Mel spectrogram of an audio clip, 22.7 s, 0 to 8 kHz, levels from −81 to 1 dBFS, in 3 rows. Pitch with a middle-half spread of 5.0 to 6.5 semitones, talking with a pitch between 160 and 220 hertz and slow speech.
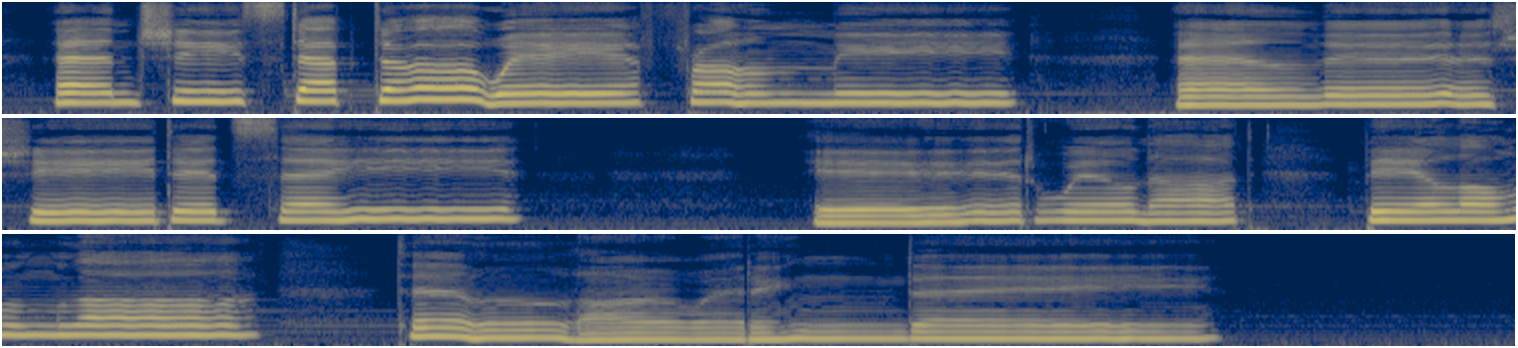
Yes: wide, 5.6 semitones; medium, 185 Hz; slow, 55 wpm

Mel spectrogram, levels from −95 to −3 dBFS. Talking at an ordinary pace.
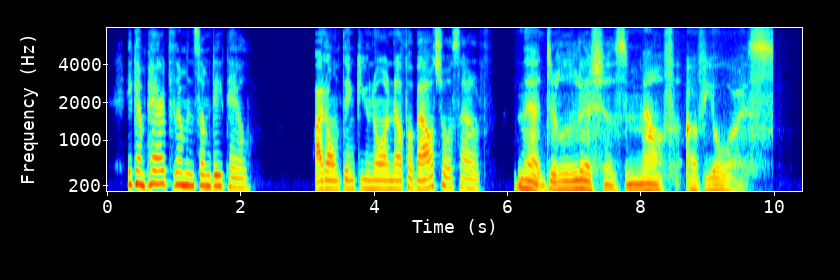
No: slow, 120 wpm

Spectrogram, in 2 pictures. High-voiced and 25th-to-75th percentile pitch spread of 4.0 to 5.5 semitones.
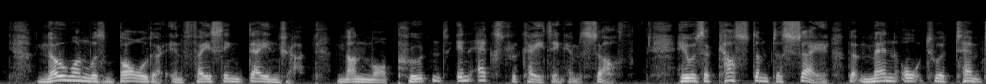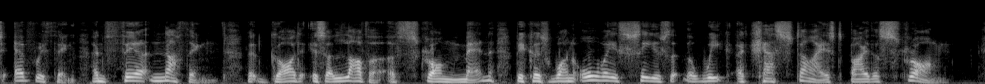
No: medium, 140 Hz; average, 4.3 semitones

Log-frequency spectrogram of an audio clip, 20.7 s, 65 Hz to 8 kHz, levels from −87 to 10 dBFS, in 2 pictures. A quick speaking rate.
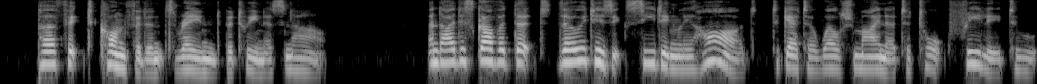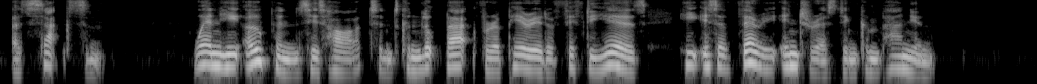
No: slow, 135 wpm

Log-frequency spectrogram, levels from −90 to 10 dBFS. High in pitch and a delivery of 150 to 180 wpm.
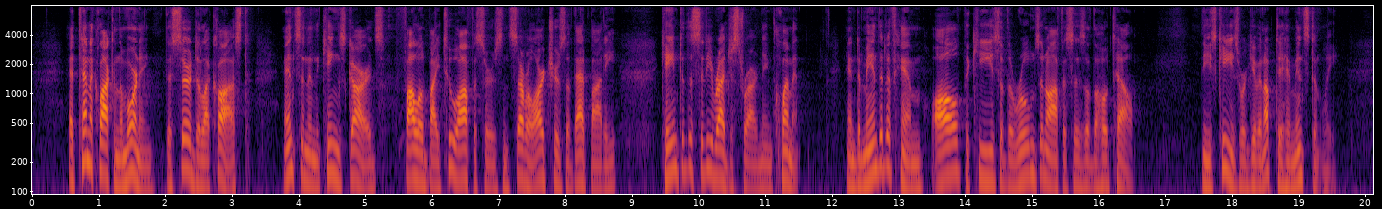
No: low, 110 Hz; average, 165 wpm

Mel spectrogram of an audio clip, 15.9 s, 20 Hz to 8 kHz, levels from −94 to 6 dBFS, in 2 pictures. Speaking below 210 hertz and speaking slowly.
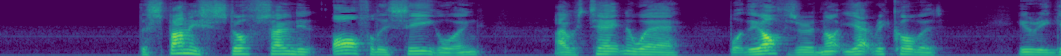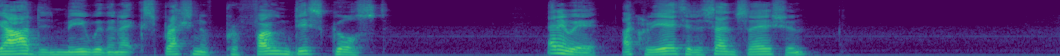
Yes: low, 135 Hz; slow, 120 wpm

